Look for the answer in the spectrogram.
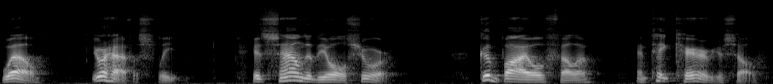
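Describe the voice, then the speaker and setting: A man's voice: lowish voice, big pitch swings, slow pace, pauses often, fairly bright tone, heavily acted. A man voicing a hearty, wry male friend in a storybook reading, jovial and emphatic as he teases his companion. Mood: hearty farewell. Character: hearty, teasing male friend seeing someone off.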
